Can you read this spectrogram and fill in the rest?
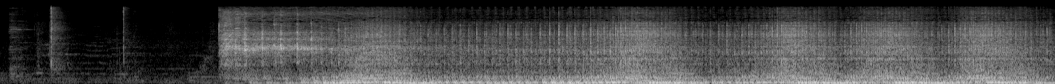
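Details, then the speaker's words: Bajaj Pulsar 220F BS6 motorcycle starting: a few clicks, then a busy idle with a metallic chattering rattle, which worsens once the engine heats up while riding; worn, slack timing chain needing replacement. "आप लोगों ने सुना जो engine का sound खराब है जब यह गाड़ी चलते चलते हीट हो जा रहा है उसके बाद साउंड और भी खराब हो जा रहा है तो इसका टाइमिंग चेन खराब है"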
